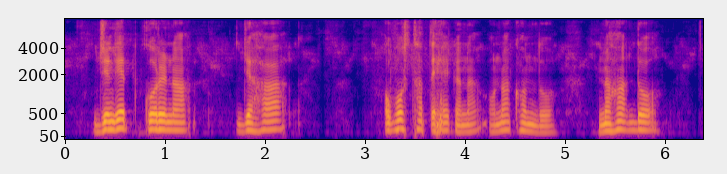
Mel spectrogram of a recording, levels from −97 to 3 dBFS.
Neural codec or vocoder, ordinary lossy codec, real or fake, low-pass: codec, 16 kHz, 4.8 kbps, FACodec; none; fake; none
